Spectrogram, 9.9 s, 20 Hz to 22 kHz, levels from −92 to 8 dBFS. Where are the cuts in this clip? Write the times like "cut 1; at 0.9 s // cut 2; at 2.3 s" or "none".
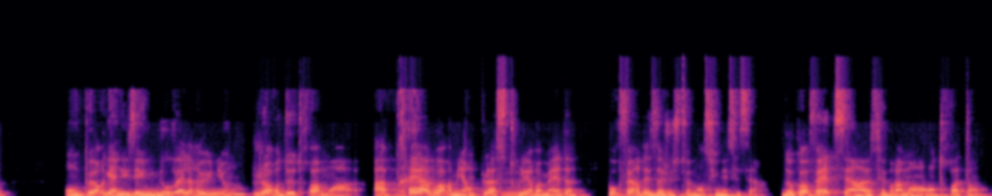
cut 1; at 6.0 s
